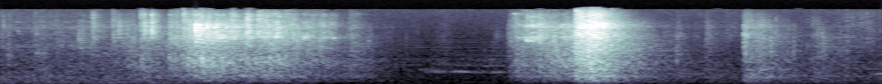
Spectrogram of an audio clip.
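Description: Wooden doors bang shut with a loud rattle.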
